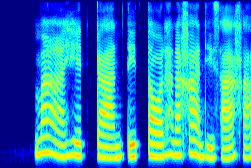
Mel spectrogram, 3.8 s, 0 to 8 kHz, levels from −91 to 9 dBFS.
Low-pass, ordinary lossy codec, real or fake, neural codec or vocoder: none; none; real; none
